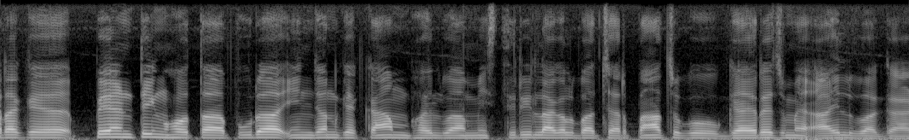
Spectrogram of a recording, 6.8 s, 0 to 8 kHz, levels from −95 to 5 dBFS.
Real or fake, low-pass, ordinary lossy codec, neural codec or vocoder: real; none; none; none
